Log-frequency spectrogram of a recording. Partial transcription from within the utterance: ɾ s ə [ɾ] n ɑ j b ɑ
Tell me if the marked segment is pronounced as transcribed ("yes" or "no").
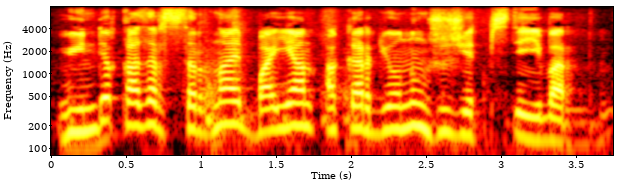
yes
